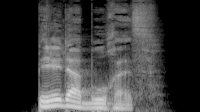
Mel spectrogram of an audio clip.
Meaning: genitive of Bilderbuch
- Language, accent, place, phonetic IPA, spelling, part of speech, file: German, Germany, Berlin, [ˈbɪldɐˌbuːxəs], Bilderbuches, noun, De-Bilderbuches.ogg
